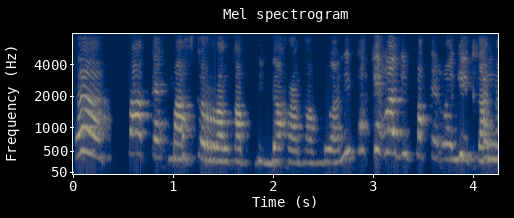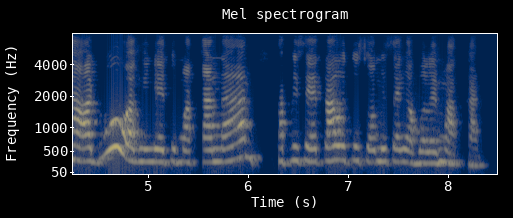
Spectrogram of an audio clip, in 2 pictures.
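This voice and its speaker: A woman preaching a sermon, telling personal stories in a lively way and acting out quoted voices. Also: high voice, a little fast, few pauses, lo-fi sound. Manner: lively storytelling, acts out quotes.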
